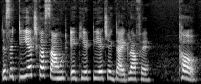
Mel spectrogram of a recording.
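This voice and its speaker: A woman from India hosting a channel, teaching phonics to parents and spelling letters out and repeating sounds slowly, with an Indian accent. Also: sits high, lively intonation, fairly bright tone. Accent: Indian English. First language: Hindi.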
